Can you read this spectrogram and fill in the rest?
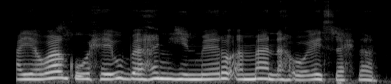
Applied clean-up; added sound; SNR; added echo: none; none; none; none.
